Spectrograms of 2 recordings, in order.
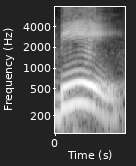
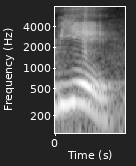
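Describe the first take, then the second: First: The word is said in one syllable. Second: The word is said in two syllables. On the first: The speaker calls it right. "আমি বলেছি না বে।" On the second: The speaker calls it wrong. "আবার বিয়ে?"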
